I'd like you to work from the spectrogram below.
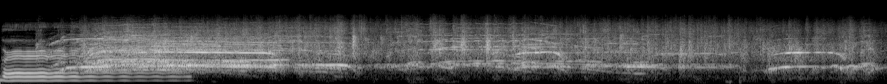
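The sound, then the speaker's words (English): Loud audience applause and cheering greet a guest at a live show in Berlin. The roar is strongest at first, then eases slightly while staying dense, with whoops rising above the clapping throughout. “That's how you know the applause is good, is when you have to check to make sure your microphone is on, because the crowd was so loud.”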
